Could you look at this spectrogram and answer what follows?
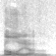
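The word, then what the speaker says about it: bouillon: And that's the way Americans say it, bullion, right?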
